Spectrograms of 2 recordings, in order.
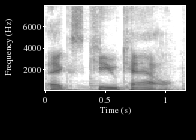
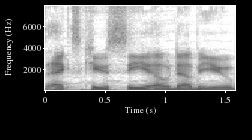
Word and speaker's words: xQc: doesn't matter call yourself xqcal you know his name is xqcow but xqcal like you you read that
